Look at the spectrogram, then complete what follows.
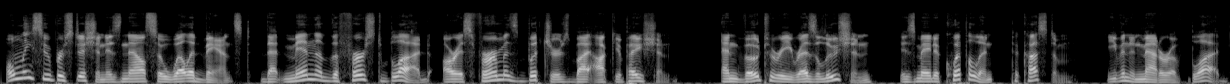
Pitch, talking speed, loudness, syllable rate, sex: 140 Hz, 160 wpm, -20 LUFS, 5.0 syllables/s, male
